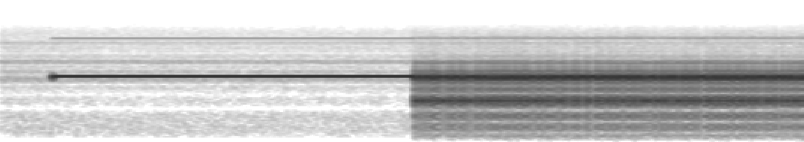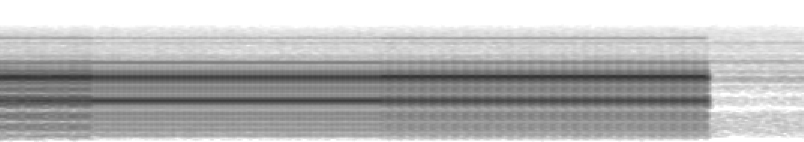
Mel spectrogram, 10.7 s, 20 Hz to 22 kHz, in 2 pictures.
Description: Cassette data (Kansas City type), 300 baud, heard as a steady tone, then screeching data.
